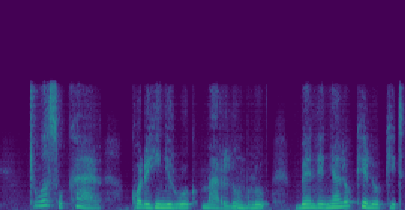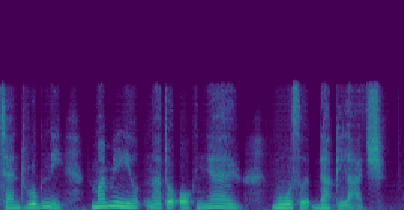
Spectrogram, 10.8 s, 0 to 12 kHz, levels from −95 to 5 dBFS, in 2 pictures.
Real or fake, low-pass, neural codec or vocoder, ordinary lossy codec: fake; 7.2 kHz; codec, 16 kHz, 0.5 kbps, X-Codec, HuBERT features, trained on LibriSpeech; none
